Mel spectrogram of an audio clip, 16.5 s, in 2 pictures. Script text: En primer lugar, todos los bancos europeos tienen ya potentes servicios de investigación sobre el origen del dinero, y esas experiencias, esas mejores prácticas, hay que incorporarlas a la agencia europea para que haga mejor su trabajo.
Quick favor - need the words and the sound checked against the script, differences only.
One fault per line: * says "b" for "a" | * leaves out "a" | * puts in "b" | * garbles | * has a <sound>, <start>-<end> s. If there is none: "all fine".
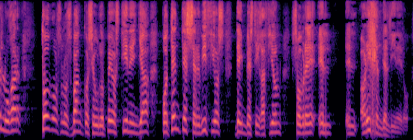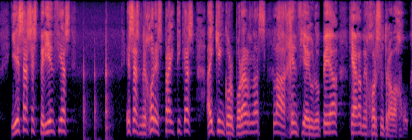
* has a thud, 9.9-10.6 s
* leaves out "a"
* leaves out "para"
